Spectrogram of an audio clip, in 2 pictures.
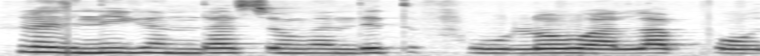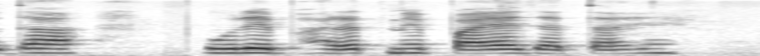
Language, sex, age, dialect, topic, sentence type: Hindi, female, 18-24, Awadhi Bundeli, agriculture, statement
